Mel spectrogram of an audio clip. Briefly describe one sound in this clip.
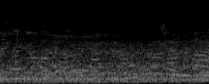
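A young woman talks up close.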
